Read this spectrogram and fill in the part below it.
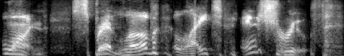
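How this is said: It is said in a gnarly old-detective voice.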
